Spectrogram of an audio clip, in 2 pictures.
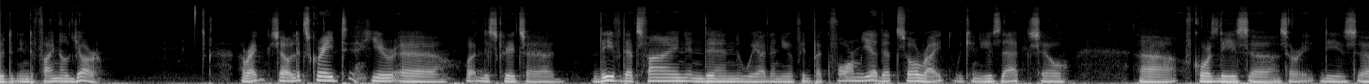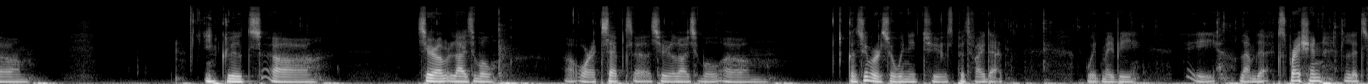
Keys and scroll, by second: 17.0 ctrl+space.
